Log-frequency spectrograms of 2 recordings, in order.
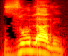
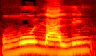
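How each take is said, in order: First: The first consonant is a thin, light z. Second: The first consonant is thick and heavy. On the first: The speaker calls it wrong. "यहां गलती ये होगी कि वो की जगह सर लोग जुलालिन पढ़ देंगे" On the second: The speaker calls it right. "हरूफ मुस्तालिया विद थिक वॉइस"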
